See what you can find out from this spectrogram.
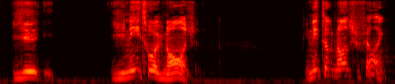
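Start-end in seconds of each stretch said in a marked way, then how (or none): none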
